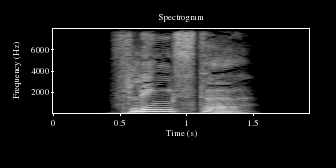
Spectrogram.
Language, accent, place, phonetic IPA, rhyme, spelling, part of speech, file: German, Germany, Berlin, [ˈflɪŋkstə], -ɪŋkstə, flinkste, adjective, De-flinkste.ogg
- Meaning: inflection of flink: 1. strong/mixed nominative/accusative feminine singular superlative degree 2. strong nominative/accusative plural superlative degree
